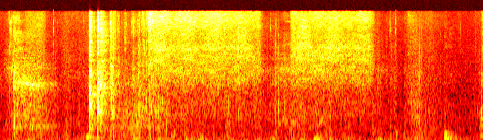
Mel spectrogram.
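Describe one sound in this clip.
A steam iron hisses.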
